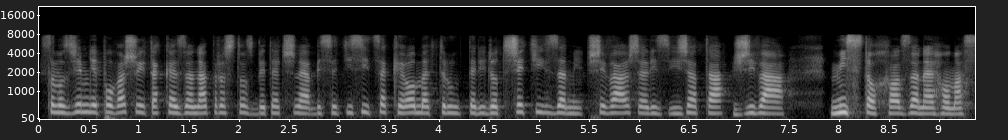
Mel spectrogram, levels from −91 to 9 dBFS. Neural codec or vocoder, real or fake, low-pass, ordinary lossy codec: codec, 16 kHz, 0.8 kbps, ZipCodec; fake; none; none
